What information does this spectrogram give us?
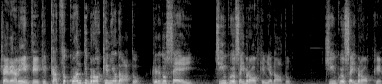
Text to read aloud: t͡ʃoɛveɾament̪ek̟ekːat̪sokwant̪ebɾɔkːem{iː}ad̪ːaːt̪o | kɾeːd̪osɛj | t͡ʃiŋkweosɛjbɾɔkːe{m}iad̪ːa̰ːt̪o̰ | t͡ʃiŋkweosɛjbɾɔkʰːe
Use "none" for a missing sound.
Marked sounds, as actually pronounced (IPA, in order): i, m

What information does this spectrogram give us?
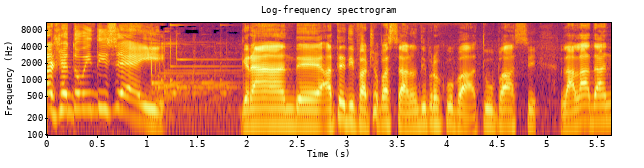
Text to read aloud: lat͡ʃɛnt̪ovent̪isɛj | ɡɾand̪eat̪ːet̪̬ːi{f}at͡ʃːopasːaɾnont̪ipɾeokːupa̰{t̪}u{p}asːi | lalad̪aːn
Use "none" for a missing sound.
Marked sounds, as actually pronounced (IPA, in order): f, t̪, p

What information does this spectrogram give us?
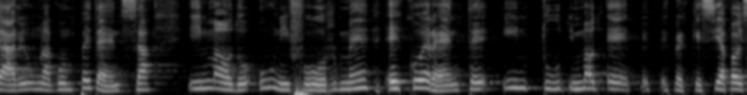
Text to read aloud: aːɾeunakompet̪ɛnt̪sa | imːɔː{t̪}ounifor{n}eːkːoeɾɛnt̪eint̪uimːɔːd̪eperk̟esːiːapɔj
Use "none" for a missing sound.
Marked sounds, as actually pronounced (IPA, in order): d̪, m

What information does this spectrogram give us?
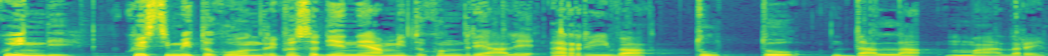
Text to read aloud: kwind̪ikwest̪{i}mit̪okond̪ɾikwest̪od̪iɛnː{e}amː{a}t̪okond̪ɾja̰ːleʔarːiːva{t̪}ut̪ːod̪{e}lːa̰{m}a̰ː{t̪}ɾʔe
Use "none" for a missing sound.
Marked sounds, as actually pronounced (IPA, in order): i, e, i, t̪, a, m, d̪

